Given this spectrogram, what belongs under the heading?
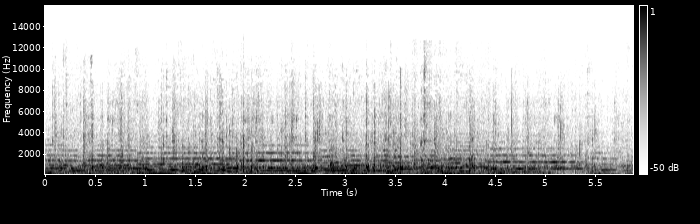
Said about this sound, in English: Brass band playing, horse hooves clopping, spectators cheering, all part of Emmanuel Macron's arrival in London today. The arrival of the President of France at the start of the state visit to the United Kingdom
